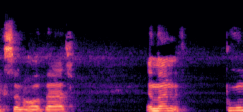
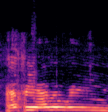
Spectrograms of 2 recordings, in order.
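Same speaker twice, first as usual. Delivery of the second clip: spooky Halloween greeting; 8 semitones higher, 5 dB louder than usual. Pretend. Echoing the costume greeting.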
